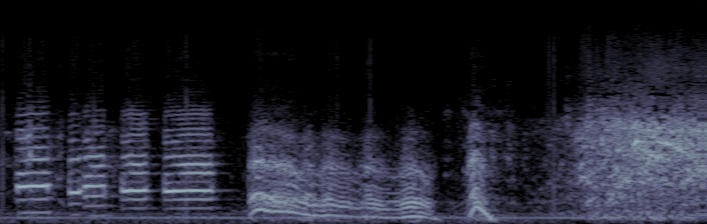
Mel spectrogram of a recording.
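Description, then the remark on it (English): A few short bassoon notes play, then a dog answers with long, wavering howls that rise and fall, ending in a sliding yelp and a rush of noise. Fairly loud. “Baldy, you're singing.”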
